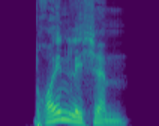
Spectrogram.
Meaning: strong dative masculine/neuter singular of bräunlich
- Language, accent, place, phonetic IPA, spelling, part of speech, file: German, Germany, Berlin, [ˈbʁɔɪ̯nlɪçm̩], bräunlichem, adjective, De-bräunlichem.ogg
